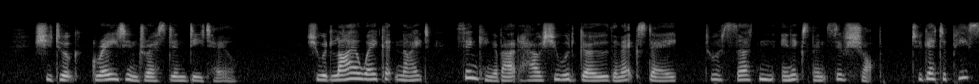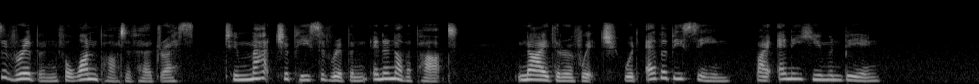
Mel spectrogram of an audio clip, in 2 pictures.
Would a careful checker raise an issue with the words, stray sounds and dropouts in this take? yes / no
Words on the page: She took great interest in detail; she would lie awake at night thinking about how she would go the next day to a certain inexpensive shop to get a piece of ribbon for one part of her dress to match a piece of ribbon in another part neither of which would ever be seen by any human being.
no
